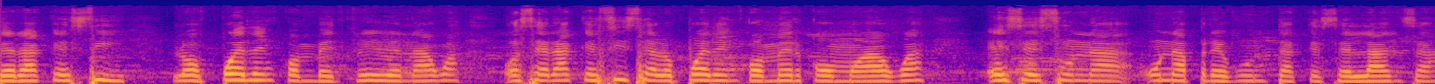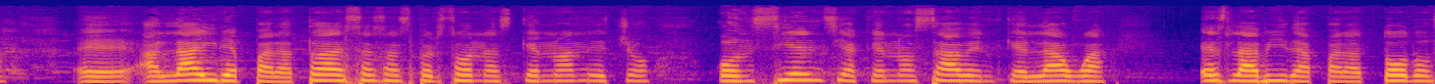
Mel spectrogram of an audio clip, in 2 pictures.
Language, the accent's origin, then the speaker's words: Spanish; Santiago Mezquititlán, Querétaro, Mexico; a Santiago Mezquititlán, de donde soy originaria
